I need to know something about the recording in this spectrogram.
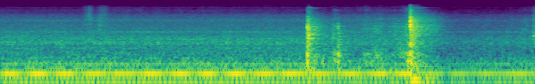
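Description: Cast-iron brake rotor being set down on a steel workbench and suspension arm: two sharp metal clanks, about two seconds in and again about three seconds in, the second louder, over a steady low hum.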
